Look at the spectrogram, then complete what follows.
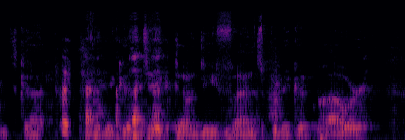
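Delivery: put-on deep bass voice. Imitating a co-host giving a fight breakdown: imitating Carson's deep bass voice. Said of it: "you do a good impression of him".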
